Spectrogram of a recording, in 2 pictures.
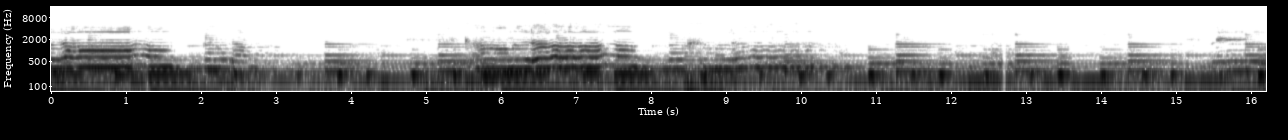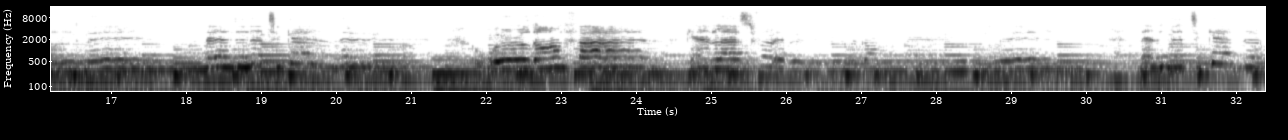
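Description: A woman singing a simple three-chord folk-style song to her own strummed acoustic guitar, in phrases with short guitar-only gaps between them, heard over a video-call connection.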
